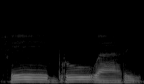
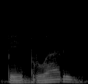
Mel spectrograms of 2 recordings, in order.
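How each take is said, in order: First: The word begins with an F sound. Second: The word begins with a P sound. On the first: The speaker calls it right. "Ini, Februari" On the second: The speaker calls it wrong. "Bukan Februari. ... P ini salah"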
